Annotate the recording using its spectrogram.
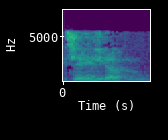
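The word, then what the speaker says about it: Zen: 그래서 그 사람들은 선이라는 말을 중국식의 발음도 아닌 일본식의 젠이라고 받아들이는 거예요. 선은 그냥 젠인 거예요.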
